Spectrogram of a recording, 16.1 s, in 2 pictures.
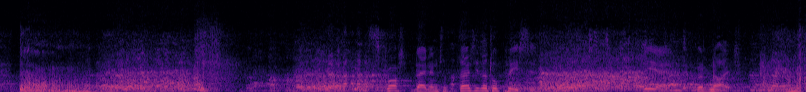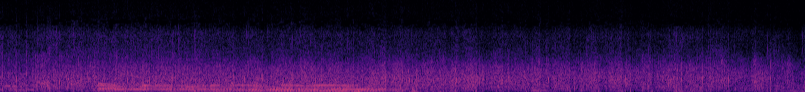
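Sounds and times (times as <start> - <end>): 
laughter: 0.9 - 4.0, 5.3 - 9.2
speech: 3.9 - 8.2
audience applause: 7.8 - 16.1.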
